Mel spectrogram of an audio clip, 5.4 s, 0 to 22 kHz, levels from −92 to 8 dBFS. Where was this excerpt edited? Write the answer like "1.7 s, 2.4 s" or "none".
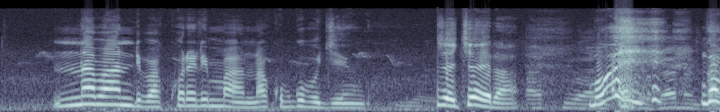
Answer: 3.3 s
